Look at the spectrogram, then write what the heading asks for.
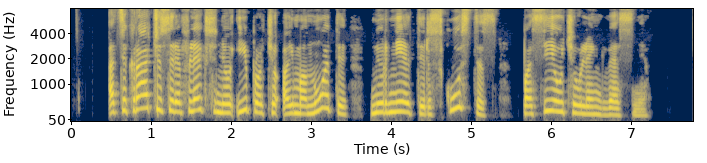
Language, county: Lithuanian, Vilnius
